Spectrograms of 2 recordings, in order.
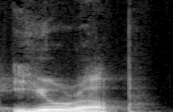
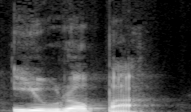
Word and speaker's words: Europa: os habréis dado cuenta que en inglés no se dice Europe, sino Europa, porque es una palabra latina, el Europa de la Luna, mientras que el Europa de continente sí, se escribe con una E al final en inglés y por tanto se pronuncia Europe.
